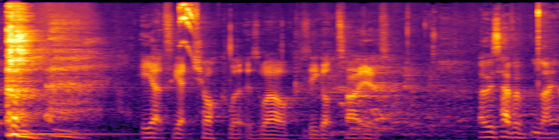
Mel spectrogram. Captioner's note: laughter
